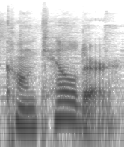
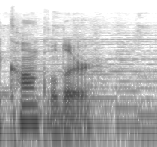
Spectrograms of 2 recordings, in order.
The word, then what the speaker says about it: Conkeldurr: This is Conkeldurr, but I just say Conkledur.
